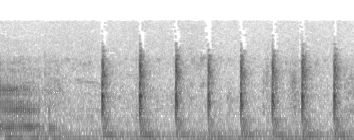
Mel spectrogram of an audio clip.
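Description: At night, someone raps on the window of a livery stable office about eight times in a quick, steady rhythm, each knock sharp, after a brief quiet moment with no voices.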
